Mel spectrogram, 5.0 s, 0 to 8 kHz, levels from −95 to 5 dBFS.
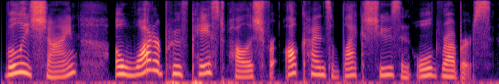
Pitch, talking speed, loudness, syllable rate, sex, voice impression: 225 Hz, 180 wpm, -19 LUFS, 5.1 syllables/s, female, very feminine, very middle-aged, very thin, very tensed, very powerful, very bright, very hard, very clear, very fluent, raspy, slightly cool, slightly intellectual, refreshing, slightly sincere, slightly calm, slightly friendly, slightly reassuring, very unique, slightly elegant, wild, slightly sweet, very lively, very strict, very intense, very sharp, very light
